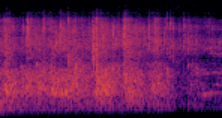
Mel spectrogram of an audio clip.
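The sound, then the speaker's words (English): An audience clapping their hands together, a dense, steady wash of many overlapping claps that holds at an even level for a couple of seconds before easing off slightly. “If you want the real thing, somebody just clap your hands and say, Lord, we want it right here, the real thing.”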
